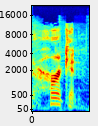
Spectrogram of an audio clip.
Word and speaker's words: Hurricane: ray shop in Hurricane depends if you're from Utah or not hurricane I have been uh punched in the gut a couple times that one so yeah I was say you say it wrong when you're there they they take offense to it it's a great area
